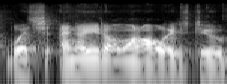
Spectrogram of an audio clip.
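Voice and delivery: ordinary talk, nothing marked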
